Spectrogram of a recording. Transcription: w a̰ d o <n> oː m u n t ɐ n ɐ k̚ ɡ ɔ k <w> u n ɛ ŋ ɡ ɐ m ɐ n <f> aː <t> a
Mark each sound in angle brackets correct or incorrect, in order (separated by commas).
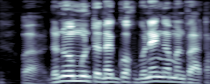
correct, incorrect, correct, correct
